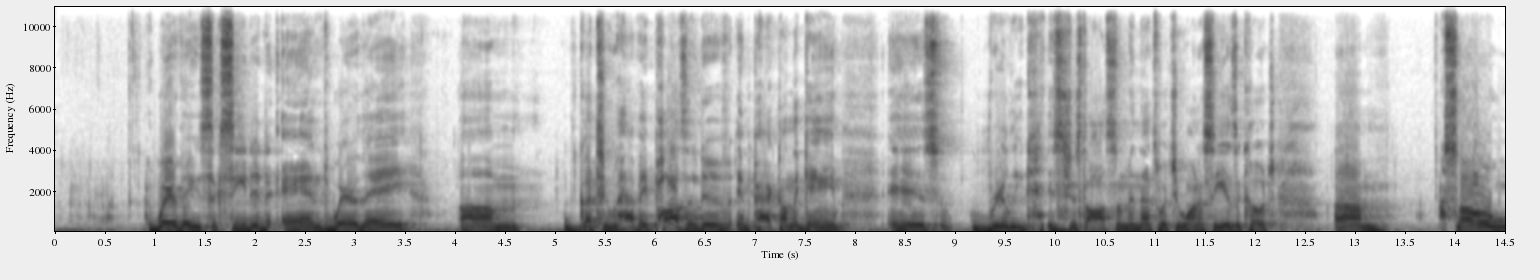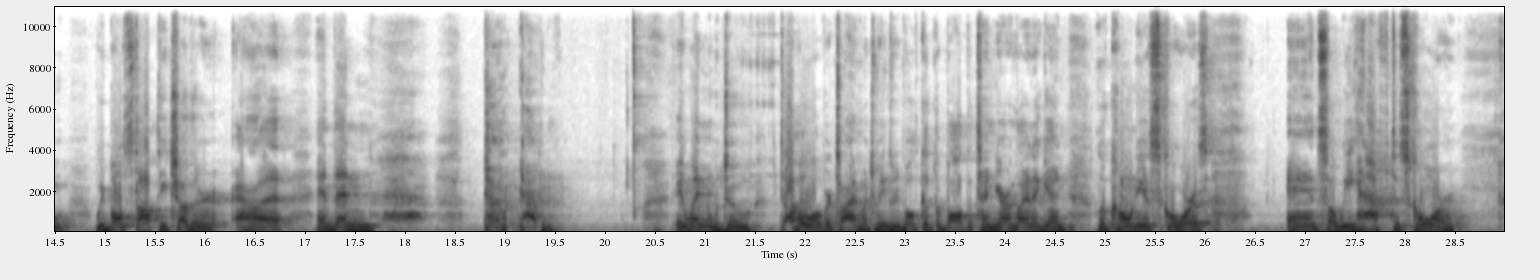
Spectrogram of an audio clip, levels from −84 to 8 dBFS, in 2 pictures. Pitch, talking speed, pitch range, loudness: 145 Hz, 140 wpm, 135-155 Hz, -12 LUFS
